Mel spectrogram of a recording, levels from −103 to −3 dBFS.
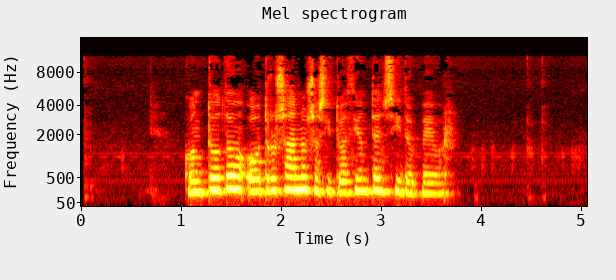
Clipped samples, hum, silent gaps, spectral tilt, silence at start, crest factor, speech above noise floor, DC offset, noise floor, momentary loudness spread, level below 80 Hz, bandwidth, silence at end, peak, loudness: under 0.1%; none; none; -4.5 dB/octave; 1.05 s; 18 dB; 46 dB; under 0.1%; -64 dBFS; 14 LU; -68 dBFS; 11.5 kHz; 1.35 s; -4 dBFS; -18 LUFS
